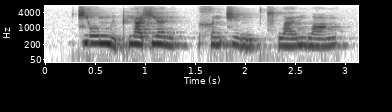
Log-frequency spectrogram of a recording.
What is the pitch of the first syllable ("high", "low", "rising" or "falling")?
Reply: high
